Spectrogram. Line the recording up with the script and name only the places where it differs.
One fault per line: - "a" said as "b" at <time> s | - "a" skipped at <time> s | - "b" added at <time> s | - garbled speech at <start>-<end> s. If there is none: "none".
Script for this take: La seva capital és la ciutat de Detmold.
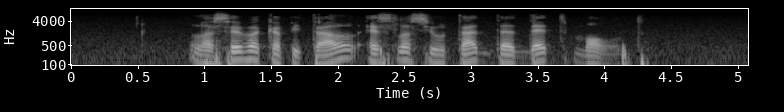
none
